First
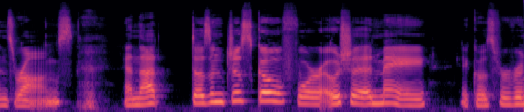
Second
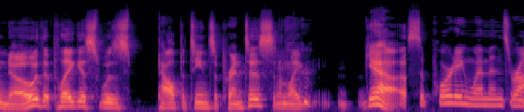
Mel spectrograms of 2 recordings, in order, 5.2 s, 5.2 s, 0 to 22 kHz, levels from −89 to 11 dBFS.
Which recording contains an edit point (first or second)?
second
